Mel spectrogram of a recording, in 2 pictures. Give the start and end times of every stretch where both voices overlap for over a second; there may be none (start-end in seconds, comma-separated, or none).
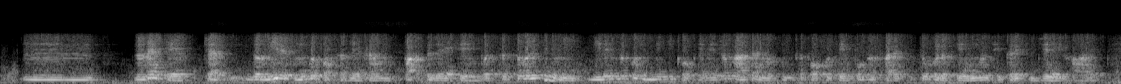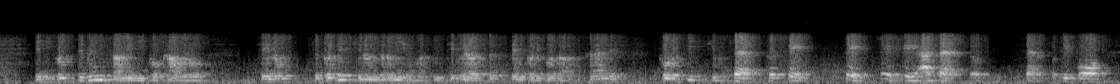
none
